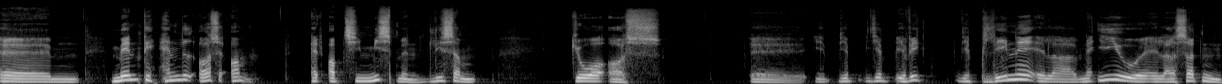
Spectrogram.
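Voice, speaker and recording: Speaking very slowly with long, frequent pauses, a man uses lively intonation at a fairly high pitch, the sound dry and close with no echo. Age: 30s. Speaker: journalist and author. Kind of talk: interview. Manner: halting.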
